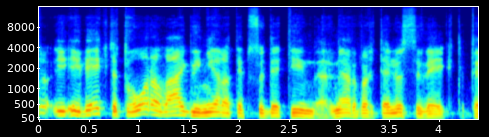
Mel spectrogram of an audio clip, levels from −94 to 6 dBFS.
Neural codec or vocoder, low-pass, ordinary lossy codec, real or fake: codec, 32 kHz, 1.9 kbps, SNAC; 14.4 kHz; Opus, 24 kbps; fake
